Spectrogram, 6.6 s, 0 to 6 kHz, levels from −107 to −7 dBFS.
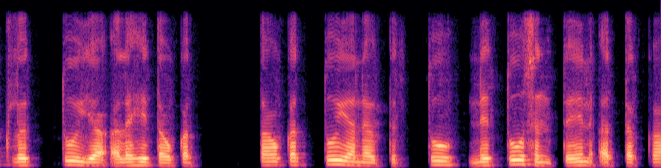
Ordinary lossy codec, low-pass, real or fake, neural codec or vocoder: none; 5.4 kHz; real; none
